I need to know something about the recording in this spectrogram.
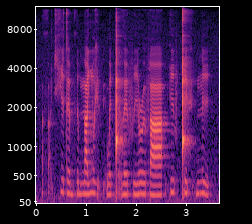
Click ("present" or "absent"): present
